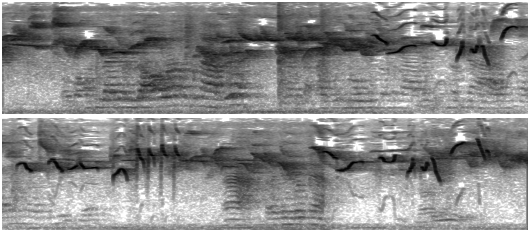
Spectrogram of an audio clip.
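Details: Level-two contest simulation for practice before competition: an Oriental magpie-robin sings fast, varied whistled phrases mixed with dense chattering notes, strong and nearly continuous, with faint voices behind.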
